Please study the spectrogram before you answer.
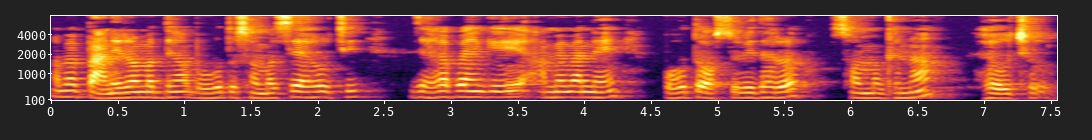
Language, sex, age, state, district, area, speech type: Odia, female, 60+, Odisha, Khordha, rural, spontaneous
